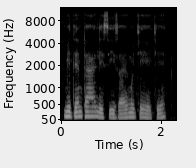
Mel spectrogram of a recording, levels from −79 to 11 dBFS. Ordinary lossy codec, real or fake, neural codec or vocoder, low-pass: Opus, 32 kbps; fake; codec, 44.1 kHz, 7.8 kbps, DAC; 10.8 kHz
